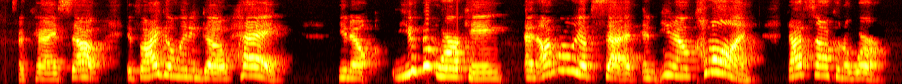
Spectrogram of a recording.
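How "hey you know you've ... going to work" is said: high, harsh, bitchy, naggy nagging tone. Showing how not to bring up being upset, in a bitchy nagging tone. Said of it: "being the bitch tone doesn't work".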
